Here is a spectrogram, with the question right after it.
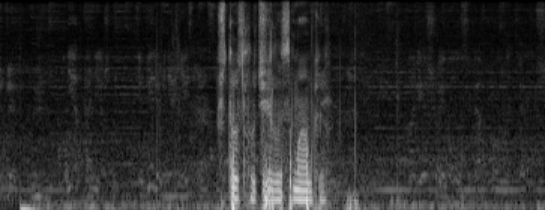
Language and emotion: Russian, neutral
